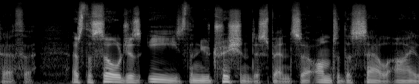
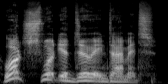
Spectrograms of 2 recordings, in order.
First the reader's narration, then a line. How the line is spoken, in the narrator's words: he snapped, directing his anger outwards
